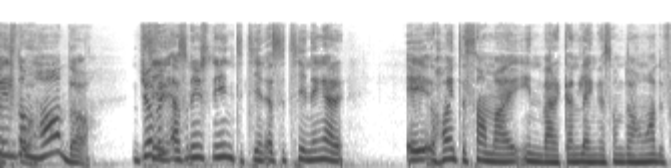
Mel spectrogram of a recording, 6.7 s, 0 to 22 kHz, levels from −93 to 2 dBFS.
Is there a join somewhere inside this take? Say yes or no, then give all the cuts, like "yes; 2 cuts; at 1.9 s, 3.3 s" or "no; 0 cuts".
yes; 1 cut; at 1.8 s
